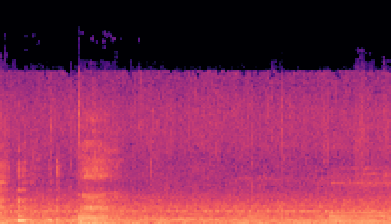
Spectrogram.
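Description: Steady rain falls continuously, a dense, even patter with a brief louder splash near the start, and no voices.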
